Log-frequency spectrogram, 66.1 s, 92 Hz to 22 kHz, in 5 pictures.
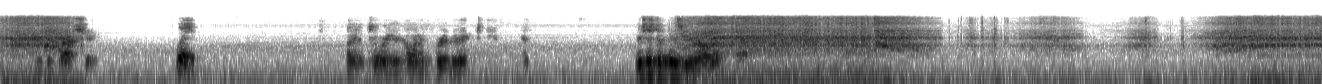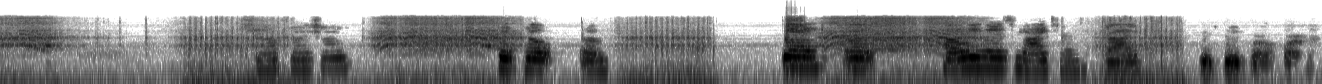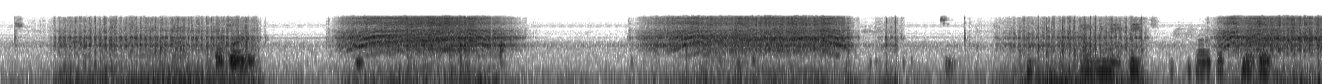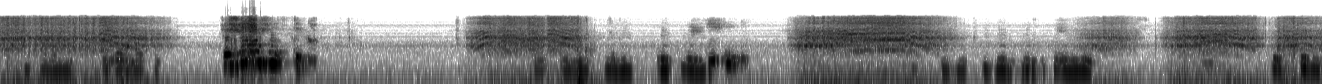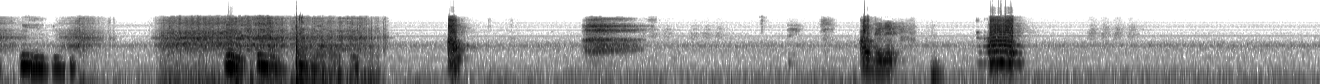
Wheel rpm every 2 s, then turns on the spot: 60, 0, 0, 80, 110, 20, 90, 30, 70, 30, 50, 80, 20, 20, 40, 120, 70, 110, 30, 120, 110, 0, 80, 10, 90, 40, 40, 90, 40, 0, 0, 0, 0.
0-2 14-16 24-30 34-38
